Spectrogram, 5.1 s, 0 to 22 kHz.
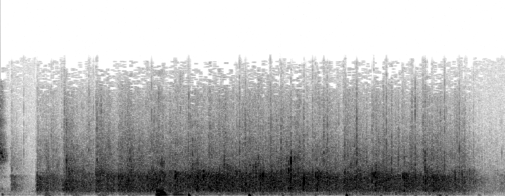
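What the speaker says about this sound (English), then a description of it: "Can we get a round of applause?" Audience clapping for pageant contestants at a Mr. CCH 2022 event, a steady burst of applause that swells and fades, with a brief spoken thanks near the start.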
